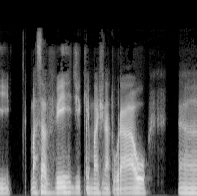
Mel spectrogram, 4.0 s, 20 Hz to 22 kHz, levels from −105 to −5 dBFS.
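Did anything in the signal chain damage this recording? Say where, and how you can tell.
Yes. At the codec stage, compressed frames were skipped in this speech: at about 2.20 to 2.24 s a single frame of roughly 40 ms is missing, so the audio lurches forward by one frame length, which fits a frame of about 42.7 ms. The decoder either never received that frame or rejected it as damaged. Unlike a dropout or a buffer glitch, there is no silence gap; the speech simply jumps ahead across the missing frame.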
